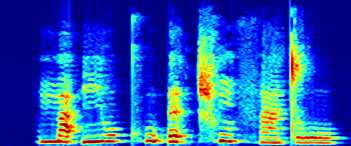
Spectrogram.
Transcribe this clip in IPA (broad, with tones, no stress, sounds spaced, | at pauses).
m ä˦ ʔ ɲ o˦ kʰ u˦˨ ʔ ɛ˦ ʔ t͡ɕʰ ũ˦˨ θ ã˨ t o˨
